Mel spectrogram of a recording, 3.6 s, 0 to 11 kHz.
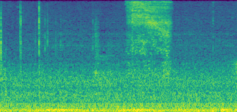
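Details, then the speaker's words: HVAC system under vacuum: hose fitting deliberately unscrewed, short soft hiss as outside air at atmospheric pressure rushes into the negative-pressure line, losing the vacuum so it must be pulled again. "Um, but if you did, you'll hear a little um air because outside is atmospheric pressure, 15 psi, inside is negative pressure. It didn't come out. Air actually went inside."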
